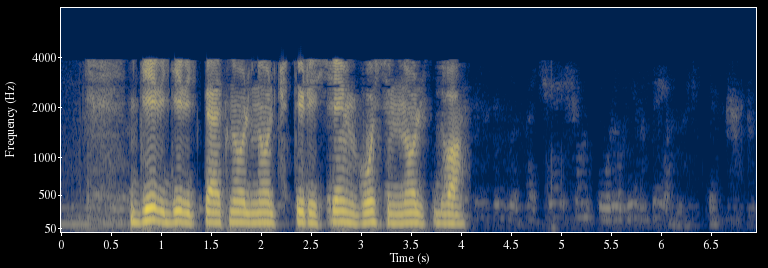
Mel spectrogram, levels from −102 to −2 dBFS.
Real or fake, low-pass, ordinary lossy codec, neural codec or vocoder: real; 7.2 kHz; AAC, 16 kbps; none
